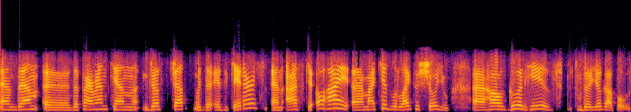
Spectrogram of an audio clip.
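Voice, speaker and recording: In a Quebec accent, a woman speaks at a moderate pace with very even loudness. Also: medium pitch for a woman, ordinary pitch variation. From Quebec, Saguenay–Lac-Saint-Jean. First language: French. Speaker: family and youth program coordinator. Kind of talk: presentation in video meeting. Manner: halting, many fillers.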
